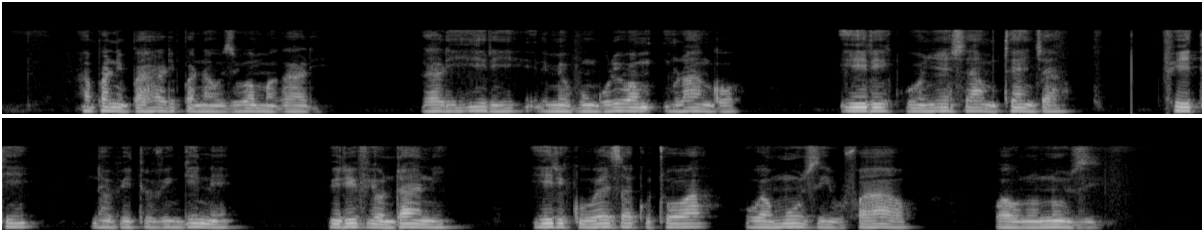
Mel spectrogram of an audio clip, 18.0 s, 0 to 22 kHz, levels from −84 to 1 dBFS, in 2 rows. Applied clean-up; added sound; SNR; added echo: none; none; none; none.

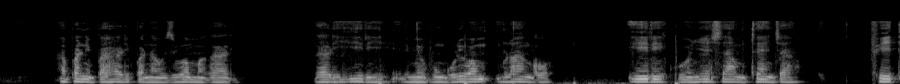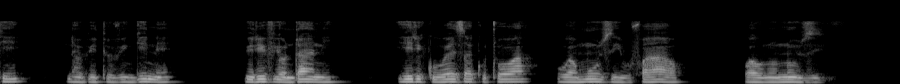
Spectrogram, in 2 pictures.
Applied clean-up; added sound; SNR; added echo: neural mask model Resemble Enhance denoiser.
